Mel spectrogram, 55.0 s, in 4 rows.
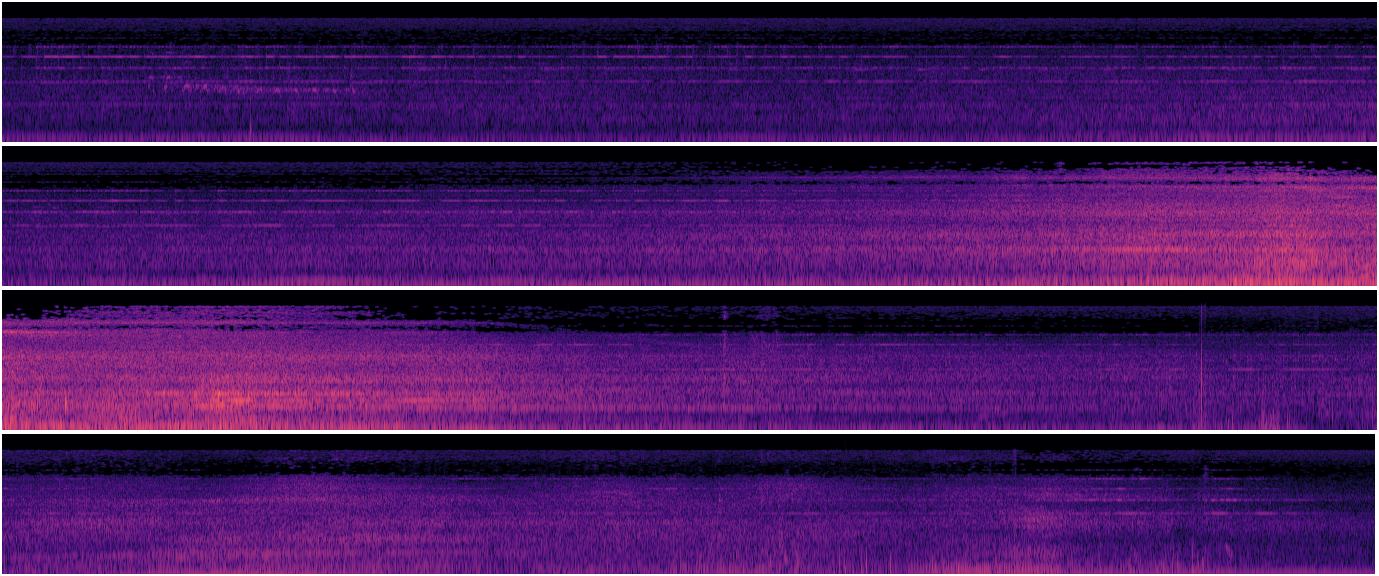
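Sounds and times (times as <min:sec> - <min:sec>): diesel train engine drone: 0:00.0 - 0:54.9
wheels rumbling on rails: 0:00.0 - 0:54.9.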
